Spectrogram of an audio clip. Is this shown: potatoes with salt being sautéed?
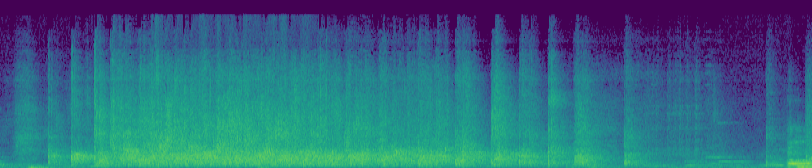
no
